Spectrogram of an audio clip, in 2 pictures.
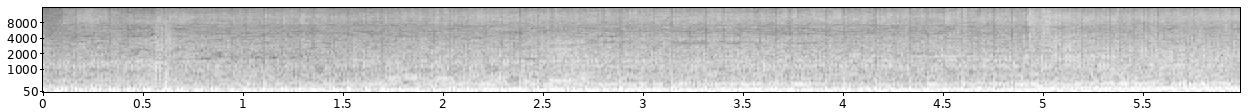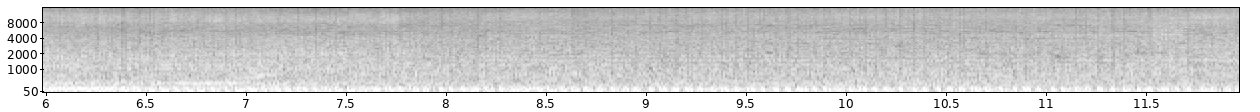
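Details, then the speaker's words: New Honda WL30XN 3-inch water pump with Honda GP160 5.5 hp engine: even, steady single-cylinder beat that lifts to a higher pitch midway and holds smoothly; running normally. "friends, the voice from Honda wl30xn sounds like this, friends,"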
